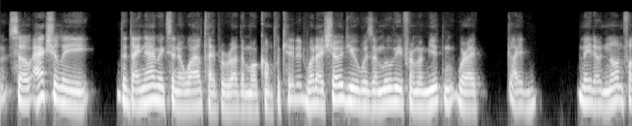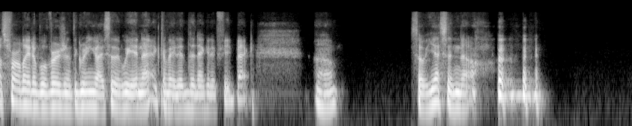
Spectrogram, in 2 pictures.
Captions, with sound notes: So, actually, the dynamics in a wild type are rather more complicated. What I showed you was a movie from a mutant where I made a non-phosphorylatable version of the green guy so that we inactivated the negative feedback. So, yes and no (laughs).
